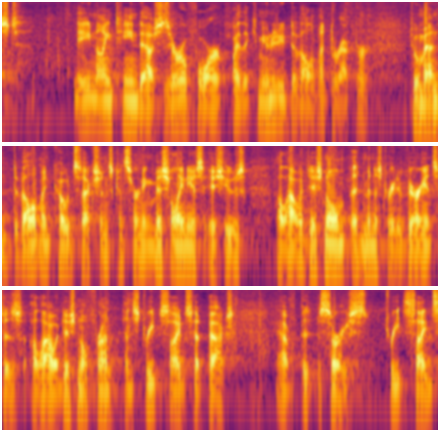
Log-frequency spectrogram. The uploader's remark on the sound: Live recording of the Astoria Planning Commission meeting. Slight tech difficulties at the start of the recording meant that the initial and customary roll call of commissioners was not recorded.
